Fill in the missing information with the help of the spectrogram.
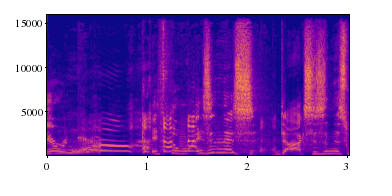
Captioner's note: laughter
